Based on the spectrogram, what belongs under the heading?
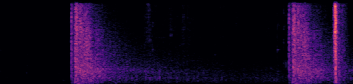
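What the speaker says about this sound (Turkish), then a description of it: "Bir tane daha vurdum, düştü." Gunfire in the video game Rust: one sharp shot with a decaying echo, then a second shot about two seconds later followed quickly by a third sharp crack.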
